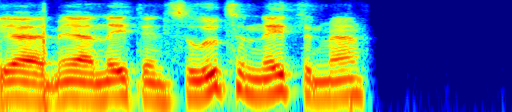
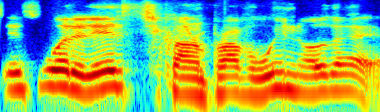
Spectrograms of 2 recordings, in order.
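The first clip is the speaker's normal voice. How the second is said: normal talking voice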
